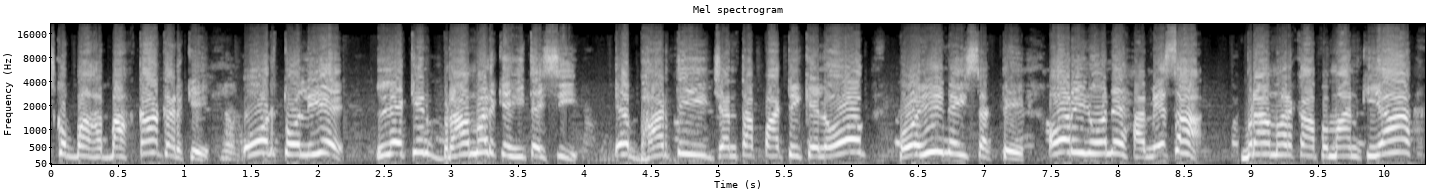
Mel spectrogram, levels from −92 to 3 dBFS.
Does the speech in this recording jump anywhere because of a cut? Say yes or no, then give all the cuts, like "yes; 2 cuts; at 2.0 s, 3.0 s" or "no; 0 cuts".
no; 0 cuts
